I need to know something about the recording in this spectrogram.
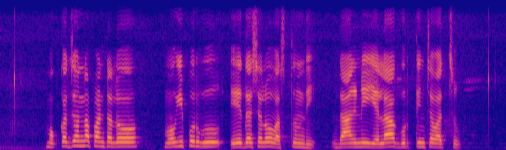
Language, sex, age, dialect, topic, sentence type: Telugu, female, 41-45, Telangana, agriculture, question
